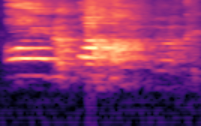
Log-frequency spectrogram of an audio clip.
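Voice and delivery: sudden loud startled yelp; surprised shout. Real, not acted. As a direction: blurt it out in shock. Egg smashed on head.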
